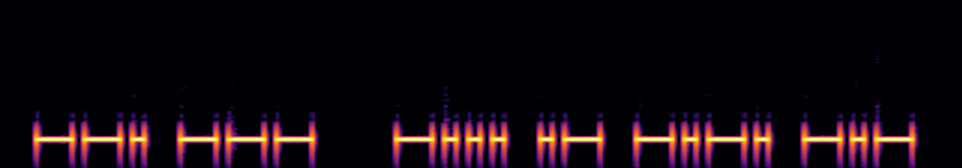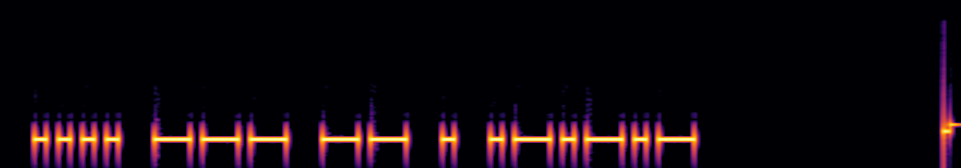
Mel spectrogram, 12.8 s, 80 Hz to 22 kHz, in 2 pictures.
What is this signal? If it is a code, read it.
Morse code, heard as a keyed tone, about 15 wpm, 700 Hz. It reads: GO BACK HOME.
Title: Sentences from Top 500 Words and Abbreviations 15wpm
